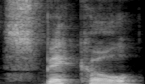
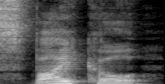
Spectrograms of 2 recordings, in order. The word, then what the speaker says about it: Pikul: to pronounce this because you might think it's spittle like pickle but no they said it's Pikul like Michael and it's brilliant that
